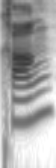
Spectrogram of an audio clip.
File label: "kang9", taiwanese syllable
